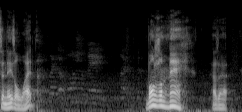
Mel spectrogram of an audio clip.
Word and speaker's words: Benjamin: Benjamin. Benjamin Goddard. All right. Yeah, well, they're French. It's their own fault for having half their letters be silent and the other half be some weird nasal pronunciation.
